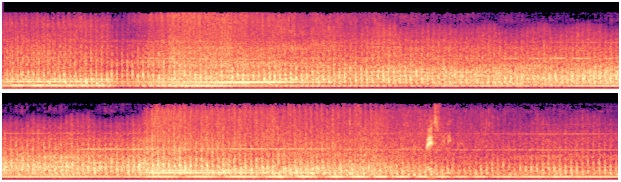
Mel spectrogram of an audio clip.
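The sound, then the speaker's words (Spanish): Helicopter flying low over the ground near a car, a steady loud rotor drone with a humming engine tone that fills the whole clip without letting up. No voices. “Llega un helicóptero que pasa a ras de suelo cerca de donde están Butch y Philip.”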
